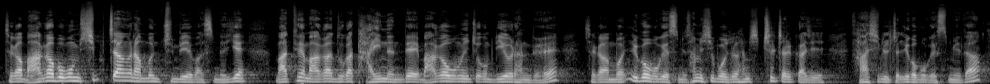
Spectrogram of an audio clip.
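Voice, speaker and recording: A man's voice: medium pitch, fast talker, hardly any pauses. A man preaching a sermon as pastor, talking in a conversational way, asking the congregation questions and acting out short dialogues. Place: church sanctuary.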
